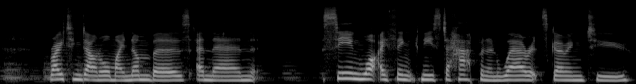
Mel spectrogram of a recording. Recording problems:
background music; faint; throughout; 25 dB below the speech

